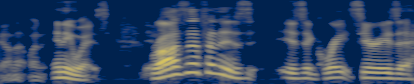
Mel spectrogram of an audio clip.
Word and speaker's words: RahXephon: But if you can chase down even some way to watch it, there is a series called Raw Zephyr. It is a spell it.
